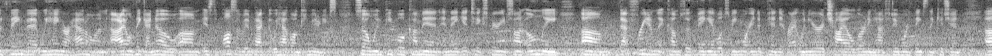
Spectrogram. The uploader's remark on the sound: IFE Unplugged: Live from New York in The Podcast Zone. Recorded LIVE in the Podcast Zone at The International Franchise Expo 2023 in New York.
